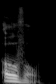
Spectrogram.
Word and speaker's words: OVAL: The first one we have is OVAL, which is pronounced OVAL.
